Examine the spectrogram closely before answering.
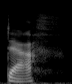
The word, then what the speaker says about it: DAF: a dissolved air flotation it's pronounced daff okay and it's a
